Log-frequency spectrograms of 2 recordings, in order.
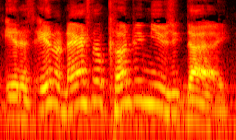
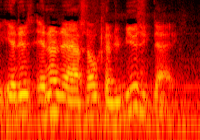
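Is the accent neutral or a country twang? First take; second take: country twang; neutral. First: Spoken in an exaggerated country twang. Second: Spoken in a plain, neutral accent.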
